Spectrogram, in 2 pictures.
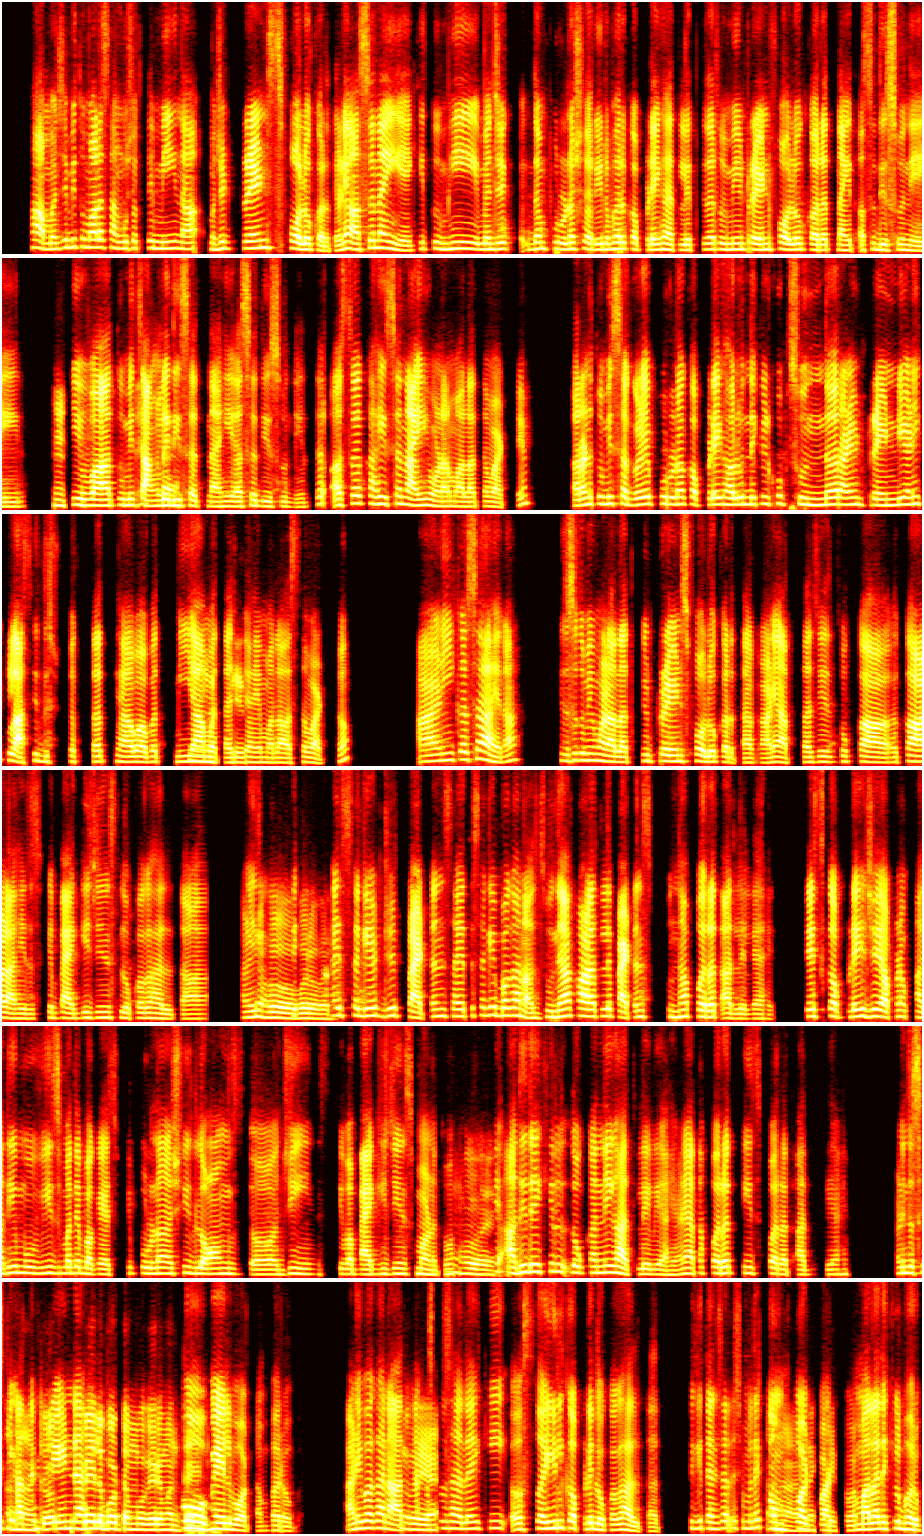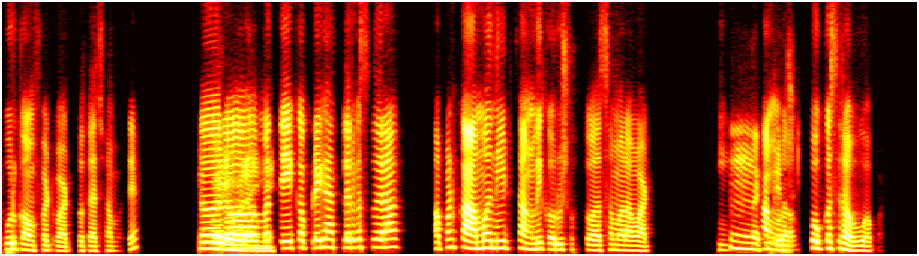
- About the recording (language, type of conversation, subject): Marathi, podcast, कपड्यांमधून तू स्वतःला कसं मांडतोस?
- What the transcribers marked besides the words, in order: in English: "फॉलो"; tapping; in English: "फॉलो"; chuckle; in English: "क्लासी"; in English: "फॉलो"; in English: "बॅगी"; in English: "पॅटर्न्स"; in English: "पॅटर्न्स"; in English: "लॉन्ग्स"; in English: "बॅगी"; in English: "बेल बॉटम"; in English: "बेल बॉटम"; unintelligible speech; in English: "कम्फर्ट"; in English: "कम्फर्ट"; laughing while speaking: "बरोबर आहे की"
